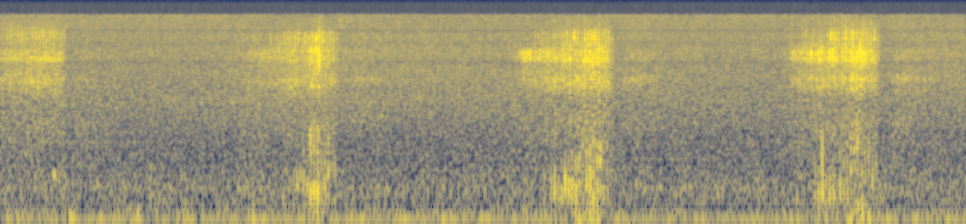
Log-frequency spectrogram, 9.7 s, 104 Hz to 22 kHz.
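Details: Sleeping female cat snoring softly and rhythmically, about 23 breaths a minute, over a continuous low purr.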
